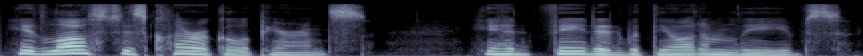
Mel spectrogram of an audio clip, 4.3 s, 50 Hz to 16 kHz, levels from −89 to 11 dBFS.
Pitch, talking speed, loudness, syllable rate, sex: 170 Hz, 165 wpm, -19 LUFS, 5.7 syllables/s, female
